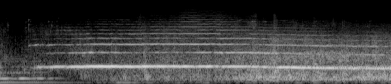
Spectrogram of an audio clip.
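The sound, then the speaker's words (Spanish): A steam train crossing a plain at night in South Africa, 1893: its whistle sounds one long, steady, loud tone over the continuous rumble and rattle of the rolling train, with no voices. “Por la noche, un tren a vapor atraviesa una planicie.”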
